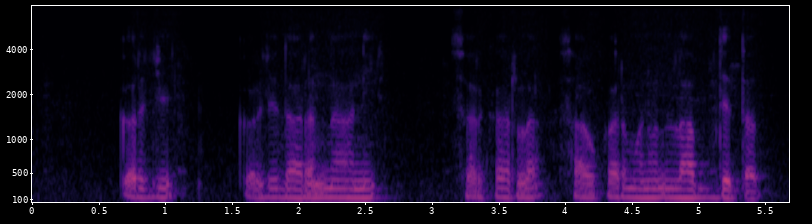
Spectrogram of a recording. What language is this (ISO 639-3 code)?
mar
